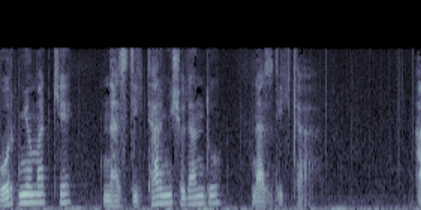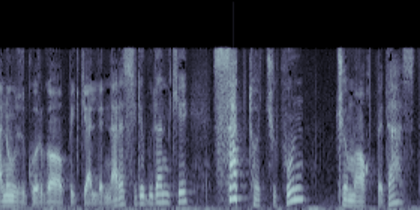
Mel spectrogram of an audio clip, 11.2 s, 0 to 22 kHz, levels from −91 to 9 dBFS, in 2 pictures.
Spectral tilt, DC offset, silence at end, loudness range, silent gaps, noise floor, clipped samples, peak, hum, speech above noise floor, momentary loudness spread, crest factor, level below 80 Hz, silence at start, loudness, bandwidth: -3 dB/octave; under 0.1%; 0 s; 9 LU; none; -46 dBFS; under 0.1%; 0 dBFS; none; 23 dB; 14 LU; 24 dB; -44 dBFS; 0 s; -22 LUFS; 8.8 kHz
